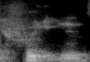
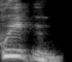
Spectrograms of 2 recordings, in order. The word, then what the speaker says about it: Wheaton: David said I could pronounce it like Stewie and say Wheaton. So it's Wheaton.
